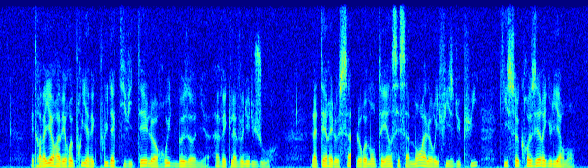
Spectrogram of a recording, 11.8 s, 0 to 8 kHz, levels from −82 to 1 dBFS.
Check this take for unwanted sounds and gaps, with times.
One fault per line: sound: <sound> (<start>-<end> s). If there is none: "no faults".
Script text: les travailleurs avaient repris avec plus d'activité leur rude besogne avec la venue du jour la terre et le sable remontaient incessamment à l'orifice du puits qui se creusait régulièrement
sound: dropout (7.0-7.1 s)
